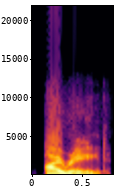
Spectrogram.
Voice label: "irade", American

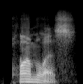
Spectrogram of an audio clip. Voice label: "plumbless", American

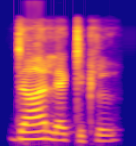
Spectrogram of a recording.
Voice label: "dialectical", Indian

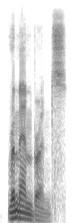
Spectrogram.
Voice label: "remembrance", British

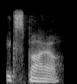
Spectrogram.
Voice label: "expire", Indian

